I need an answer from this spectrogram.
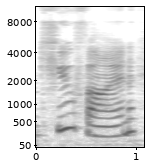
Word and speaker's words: Qfun: a new product from Q Fun. It is spelled exactly how it sounds. It's Q fun.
